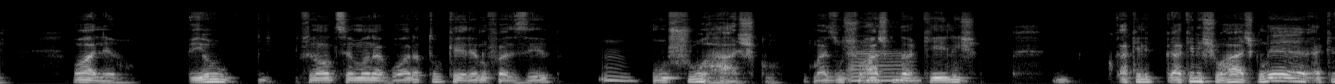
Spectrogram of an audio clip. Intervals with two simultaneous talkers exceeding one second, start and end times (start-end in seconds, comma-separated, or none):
8.4-9.7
